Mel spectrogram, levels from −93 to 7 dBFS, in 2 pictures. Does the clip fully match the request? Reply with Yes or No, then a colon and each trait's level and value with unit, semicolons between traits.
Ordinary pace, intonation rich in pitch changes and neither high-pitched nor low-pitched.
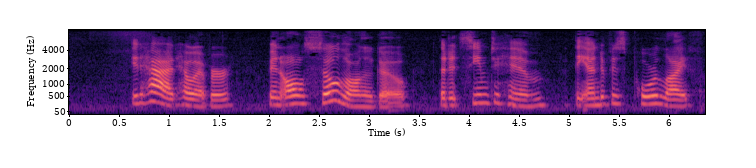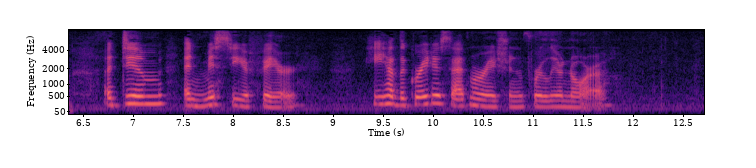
No: average, 150 wpm; wide, 5.7 semitones; high, 215 Hz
